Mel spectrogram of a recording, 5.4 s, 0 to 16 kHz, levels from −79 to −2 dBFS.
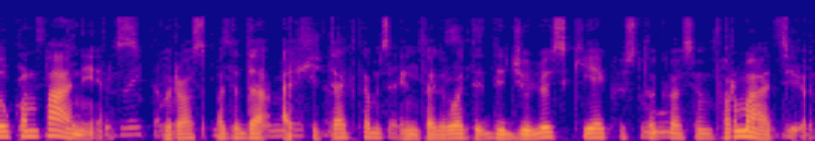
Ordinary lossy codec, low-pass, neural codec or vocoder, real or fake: AAC, 96 kbps; 9.9 kHz; vocoder, 22.05 kHz, 80 mel bands, Vocos; fake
